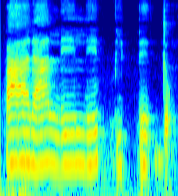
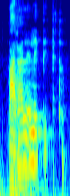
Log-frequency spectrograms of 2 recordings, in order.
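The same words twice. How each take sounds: First: Paralelepípedo said slowly, syllable by syllable, stress on pí; slow syllable demo. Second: Paralelepípedo at normal speed, stress on pí. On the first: Teacher slowly showing where the stress lands. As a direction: spell Paralelepípedo out slowly, leaning on pí. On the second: Teacher repeating the word at natural speed. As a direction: say Paralelepípedo at full speed, still hitting pí. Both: Shown as a demonstration. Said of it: "stressed here on P".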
